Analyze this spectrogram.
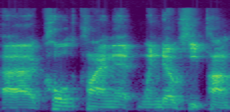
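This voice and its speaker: A man talks at a moderate pace in a fairly low pitch. It is an ordinary speaking voice. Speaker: energy efficiency program manager. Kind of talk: webinar presentation.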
